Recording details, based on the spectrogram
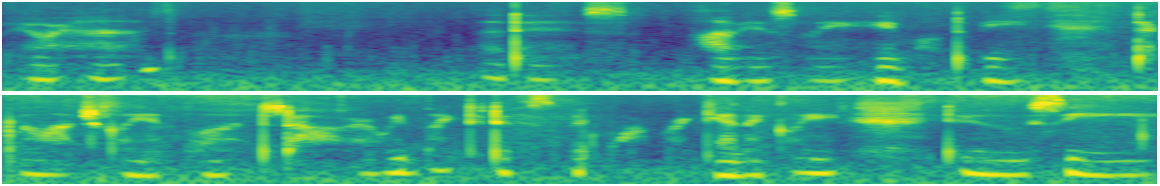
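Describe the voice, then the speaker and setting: A woman playing a calm, clinical alien scientist in a sci-fi ASMR roleplay, speaking in a soft, breathy whisper with a gentle, methodical manner. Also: low voice, measured pace, poor audio. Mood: calm, explanatory. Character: calm, clinical alien scientist doctor examining their creation.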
